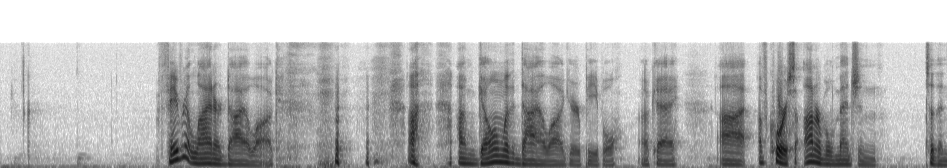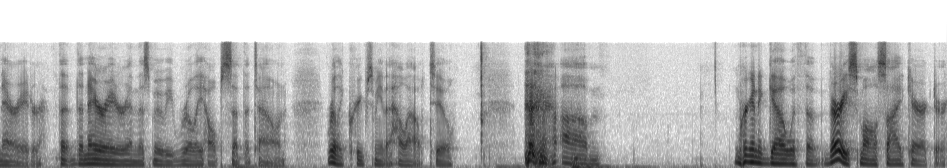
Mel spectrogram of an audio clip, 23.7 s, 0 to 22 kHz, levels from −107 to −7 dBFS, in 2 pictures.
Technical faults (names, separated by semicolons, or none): none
